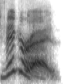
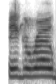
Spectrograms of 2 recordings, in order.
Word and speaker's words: Figaro: where you where you want to go it's Vigoro of course and how are you spelling that because you're saying Vigoro but it's figuro but it's pronounced fi G a r o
